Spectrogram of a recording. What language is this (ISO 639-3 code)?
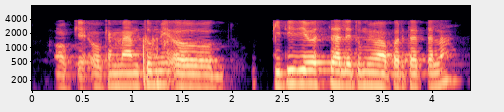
mar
